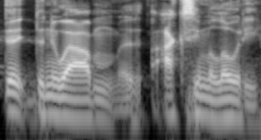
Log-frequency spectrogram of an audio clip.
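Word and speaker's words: Oczy Mlody: me or even like the the new album oxy melodi right that's how you pronounce it exactly you're like the first person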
